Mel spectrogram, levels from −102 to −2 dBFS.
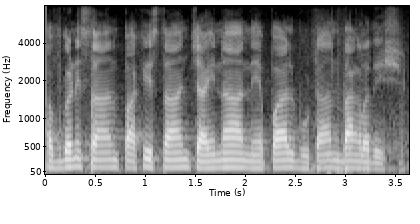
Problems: constant background noise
